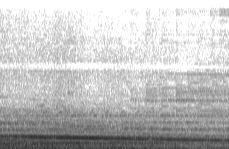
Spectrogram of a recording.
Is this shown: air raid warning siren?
yes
